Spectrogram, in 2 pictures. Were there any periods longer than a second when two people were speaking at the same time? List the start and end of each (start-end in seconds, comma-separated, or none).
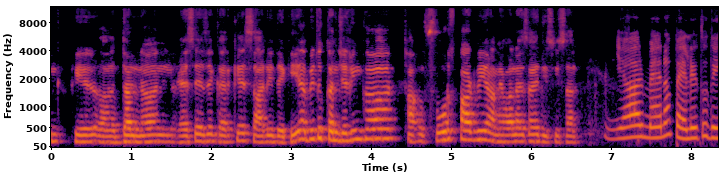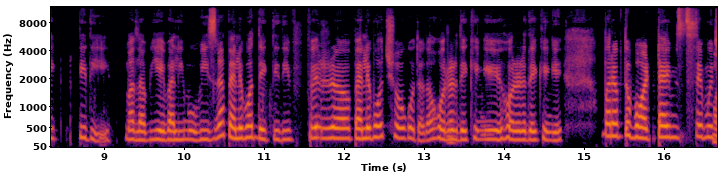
none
